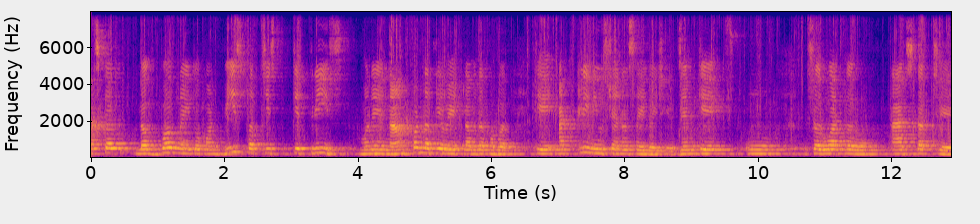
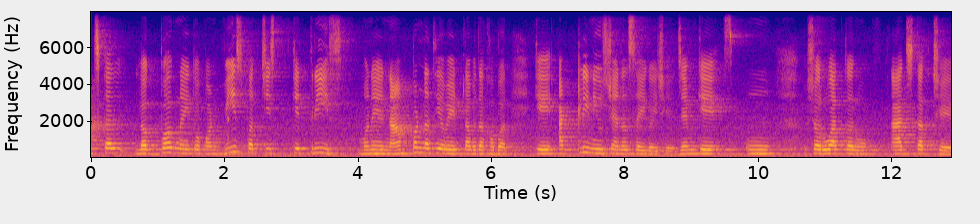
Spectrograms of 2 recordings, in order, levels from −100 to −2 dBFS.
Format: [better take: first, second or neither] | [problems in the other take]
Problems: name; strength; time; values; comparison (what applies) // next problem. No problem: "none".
second | noise reduction (neural separator model SepFormer DNS4)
